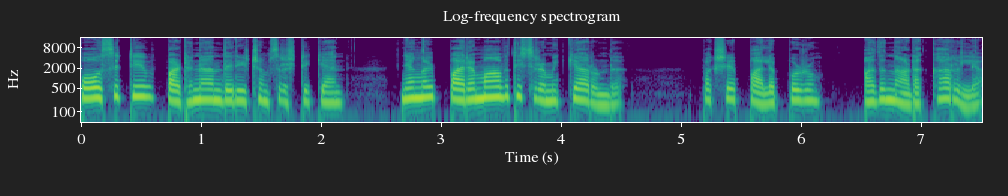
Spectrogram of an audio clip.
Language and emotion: Malayalam, sad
